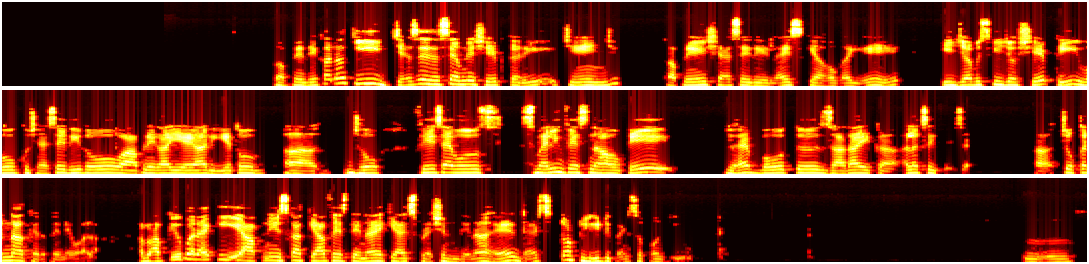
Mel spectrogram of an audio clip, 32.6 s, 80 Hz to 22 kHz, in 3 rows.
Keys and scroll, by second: 10.6 ctrl+z, 25.1 ctrl+shift+z.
